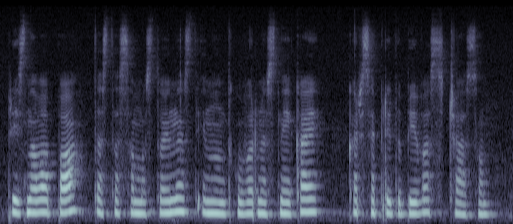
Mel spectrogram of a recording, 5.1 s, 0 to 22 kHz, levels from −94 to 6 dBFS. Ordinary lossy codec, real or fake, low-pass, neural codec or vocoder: none; fake; 19.8 kHz; vocoder, 44.1 kHz, 128 mel bands every 256 samples, BigVGAN v2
